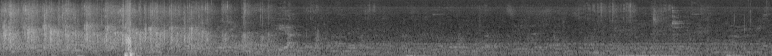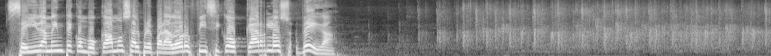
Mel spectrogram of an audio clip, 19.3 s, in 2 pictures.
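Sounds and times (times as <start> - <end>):
audience applause: 0.0 - 3.6, 14.5 - 19.2
room noise: 0.0 - 19.2
speech: 9.9 - 13.9.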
